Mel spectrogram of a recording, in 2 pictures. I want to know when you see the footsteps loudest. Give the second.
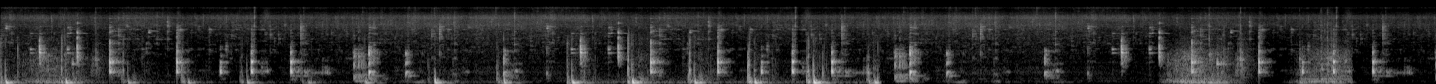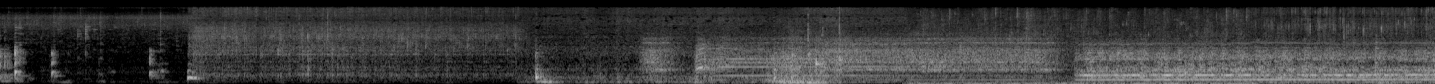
6 s.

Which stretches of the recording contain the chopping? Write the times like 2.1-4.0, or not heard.
not heard.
